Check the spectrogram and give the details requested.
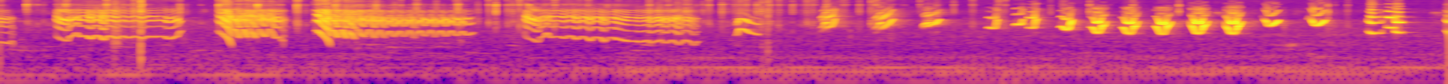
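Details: Black-naped oriole in full song with white-rumped shama imitations: harsh wavering nasal notes open the passage, giving way to a fast, accelerating series of short down-slurred whistles.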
